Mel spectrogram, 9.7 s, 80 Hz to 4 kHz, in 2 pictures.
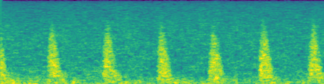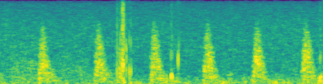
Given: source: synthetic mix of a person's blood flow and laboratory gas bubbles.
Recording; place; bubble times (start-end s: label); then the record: Doppler ultrasound of blood flow; subclavian vein
3.18-3.30 s: bubbles
6.57-6.86 s: bubbles
7.39-7.57 s: bubbles
9.63-9.71 s: bubbles
From the record:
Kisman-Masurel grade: 122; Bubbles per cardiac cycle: 1 to 2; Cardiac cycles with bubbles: 10 to 50%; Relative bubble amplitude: moderate (0.250 to 0.450); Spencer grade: 2 (many but less than half of the cardiac periods contain bubble signals, singularly or in groups); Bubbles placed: anywhere in the cardiac cycle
